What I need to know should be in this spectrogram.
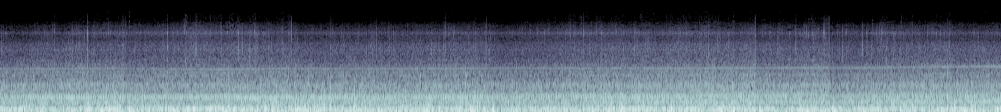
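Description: Skateboard wheels roll steadily over rough pavement.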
